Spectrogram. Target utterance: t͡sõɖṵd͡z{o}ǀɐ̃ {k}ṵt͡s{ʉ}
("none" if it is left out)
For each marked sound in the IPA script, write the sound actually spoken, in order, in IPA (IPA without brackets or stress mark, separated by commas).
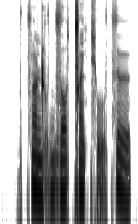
o, c, ʉ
